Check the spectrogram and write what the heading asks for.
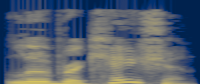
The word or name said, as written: lubrication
